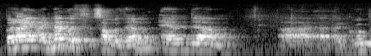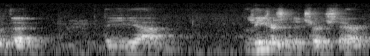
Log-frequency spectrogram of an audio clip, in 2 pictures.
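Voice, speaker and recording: Speaking a little slowly in a fairly high voice, the sixty-something Taiwan-raised guest pastor shares stories conversationally from the pulpit, gesturing and often restarting with fillers. The distant mic picks up the echo of the church hall and slight background noise.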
